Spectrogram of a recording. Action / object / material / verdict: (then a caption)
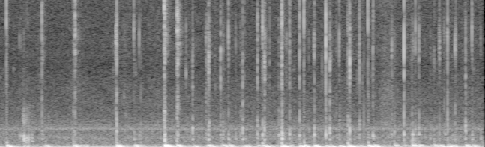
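tap / plastic laptop keyboard keys / plastic / none. Fingertips type fast on a laptop keyboard with plastic keys, producing a quick, steady stream of soft, dull clicks and taps. The key strikes are short and low-pitched, with an occasional brighter, louder clack standing out from the patter.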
